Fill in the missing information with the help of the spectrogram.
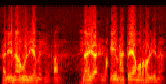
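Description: An older man, a religious scholar, answering questions in a measured, explanatory way. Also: medium pitch, creaky. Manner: measured, explanatory, chants call-to-prayer examples.

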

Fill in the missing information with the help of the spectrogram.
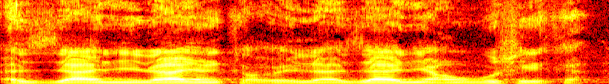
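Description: Man with a gravelly voice teaching scripture, flat even delivery. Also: mid-range voice, quick pace. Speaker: Islamic scholar teaching tafsir. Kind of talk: religious lesson explaining verses.

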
